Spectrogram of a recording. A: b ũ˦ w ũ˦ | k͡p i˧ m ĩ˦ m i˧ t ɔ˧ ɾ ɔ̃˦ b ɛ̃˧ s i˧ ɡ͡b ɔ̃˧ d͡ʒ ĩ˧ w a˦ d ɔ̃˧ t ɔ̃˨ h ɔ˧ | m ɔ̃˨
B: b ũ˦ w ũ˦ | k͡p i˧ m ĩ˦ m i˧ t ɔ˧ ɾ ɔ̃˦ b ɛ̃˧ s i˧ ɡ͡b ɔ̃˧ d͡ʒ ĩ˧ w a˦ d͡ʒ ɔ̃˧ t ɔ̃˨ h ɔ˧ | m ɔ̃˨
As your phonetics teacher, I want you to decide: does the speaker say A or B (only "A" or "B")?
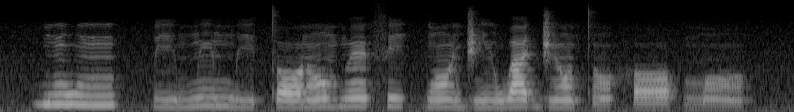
B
